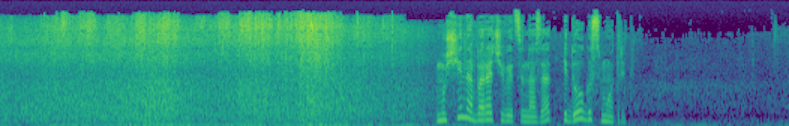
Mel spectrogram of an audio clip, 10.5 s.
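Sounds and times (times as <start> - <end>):
sudden gust of wind over a path through tall grass in a film: 0.0 - 6.4
speech: 5.8 - 8.5.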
